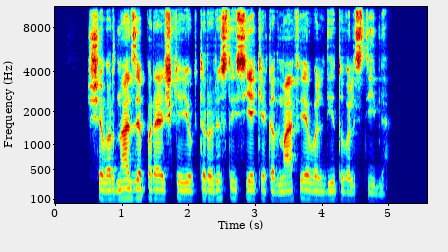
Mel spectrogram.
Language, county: Lithuanian, Šiauliai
